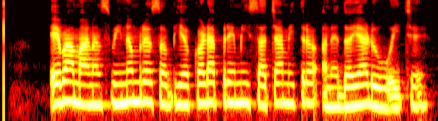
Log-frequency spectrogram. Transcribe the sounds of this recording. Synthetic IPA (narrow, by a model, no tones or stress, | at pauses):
eʋamaɽ̃əsʋinəmɾəsəbʱjəkəɽapɾemisat͡ʃamit̪ɾəʔəned̪əjaɽuɦo̰jt͡ʃʰe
